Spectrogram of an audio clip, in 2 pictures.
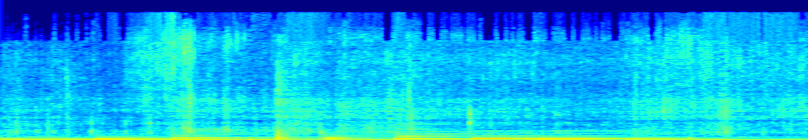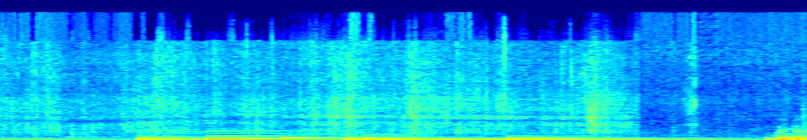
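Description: Fried carrot cake made from radish and eggs sizzles loudly in a pan, with repeated scraping and clanking as portions are flipped, over a steady hiss of frying and some background noise.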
